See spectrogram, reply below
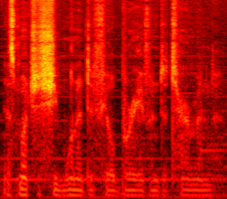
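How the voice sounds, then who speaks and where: A man with a very low voice narrates a horror story. His delivery is measured and suspenseful, held extremely flat in pitch, over a faint bed of music. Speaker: audiobook narrator. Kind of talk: dramatic scripted horror narration.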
